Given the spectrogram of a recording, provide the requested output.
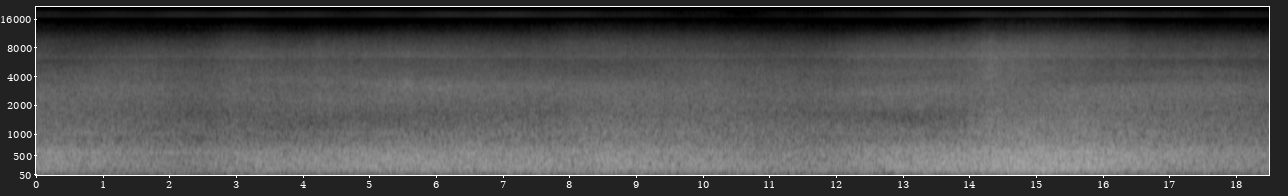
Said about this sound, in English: Now that all of the symbols are on the sand, and you notice that the waves are washing them away, they are never going to come back.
